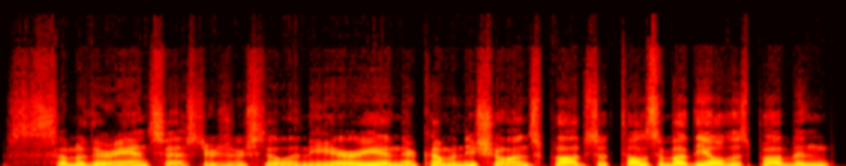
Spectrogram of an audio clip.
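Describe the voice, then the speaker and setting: A man with a mid-pitched voice hosts a travel interview. He speaks like a presenter, framing each question before he hands it over, in a dry, close sound. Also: brisk, clean tone, no echo. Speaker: interviewer and host.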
